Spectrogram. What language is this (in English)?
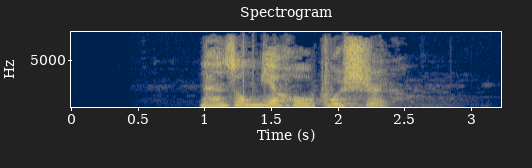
Chinese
